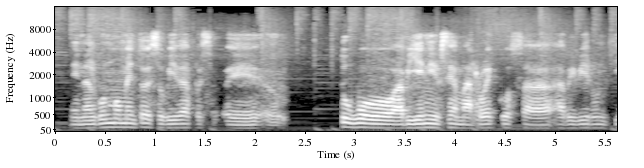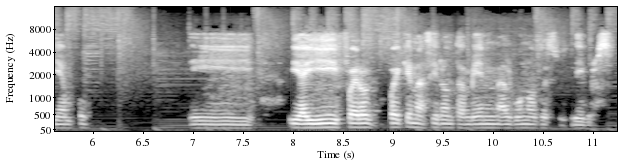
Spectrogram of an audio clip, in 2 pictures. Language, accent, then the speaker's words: Spanish; Torreón, Coahuila, Mexico; soy de Torreón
